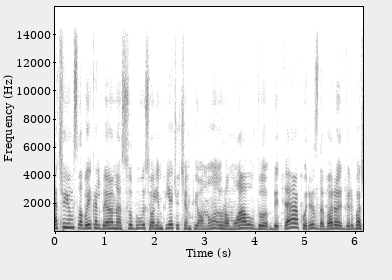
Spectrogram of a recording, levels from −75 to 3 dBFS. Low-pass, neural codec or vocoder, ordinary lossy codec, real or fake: 14.4 kHz; codec, 44.1 kHz, 2.6 kbps, SNAC; AAC, 96 kbps; fake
